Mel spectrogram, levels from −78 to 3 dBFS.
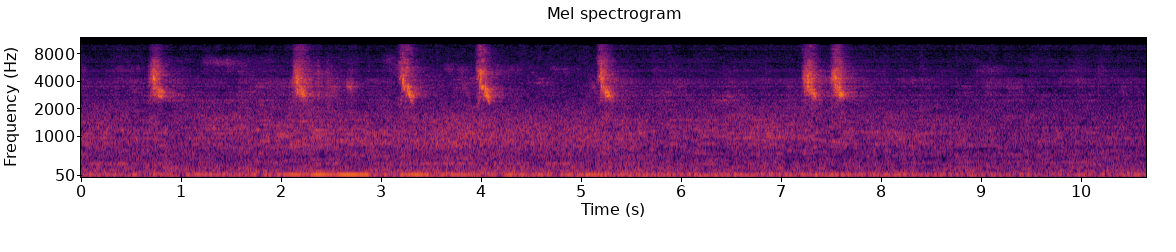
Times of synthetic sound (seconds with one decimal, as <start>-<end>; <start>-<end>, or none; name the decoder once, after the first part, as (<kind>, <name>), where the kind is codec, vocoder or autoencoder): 0.0-3.1 (codec, SNAC); 5.2-10.7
